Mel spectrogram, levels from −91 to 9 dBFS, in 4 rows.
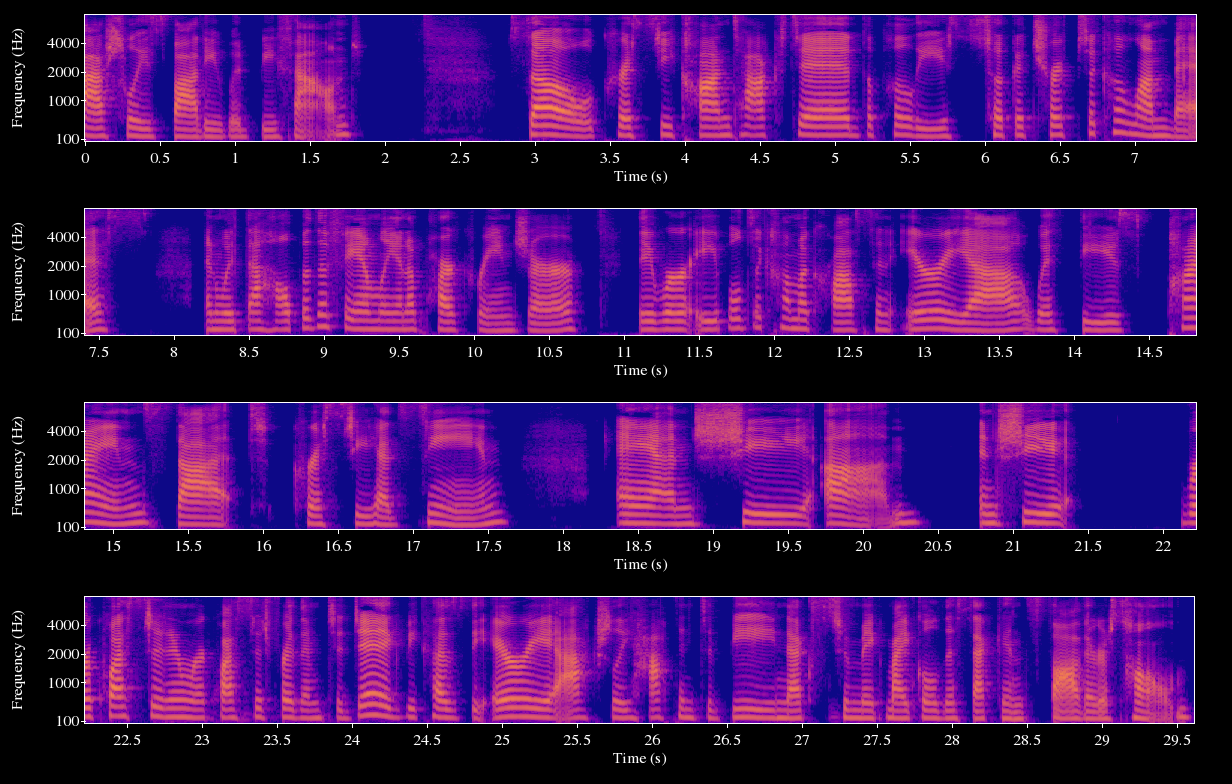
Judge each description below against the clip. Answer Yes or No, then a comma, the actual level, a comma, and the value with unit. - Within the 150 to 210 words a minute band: No, slow, 135 wpm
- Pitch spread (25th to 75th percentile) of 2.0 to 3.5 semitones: Yes, narrow, 2.5 semitones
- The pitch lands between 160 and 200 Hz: Yes, high, 190 Hz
